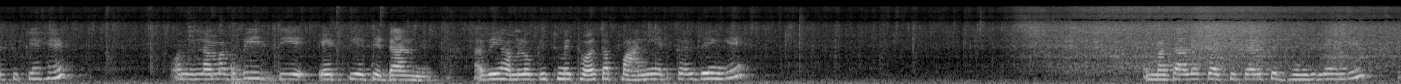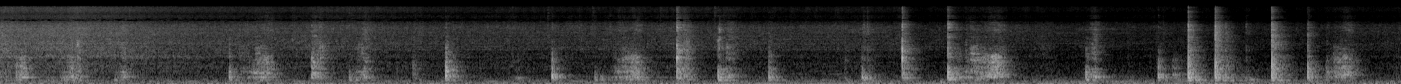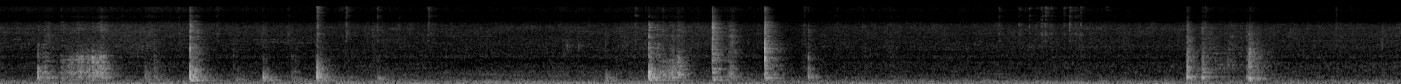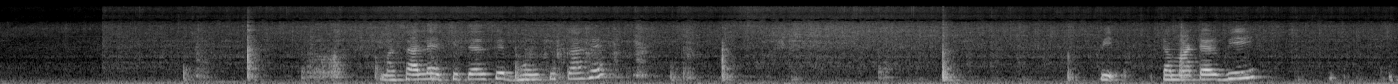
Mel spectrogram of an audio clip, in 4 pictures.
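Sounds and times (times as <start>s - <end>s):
masala sizzling in a pan: 0.0s - 56.0s
steel spoon scraping a pan: 10.9s - 15.6s, 16.2s - 18.6s, 19.5s - 21.8s, 22.6s - 25.2s, 27.1s - 27.7s, 28.4s - 29.7s, 34.4s - 35.5s, 43.8s - 53.4s.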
